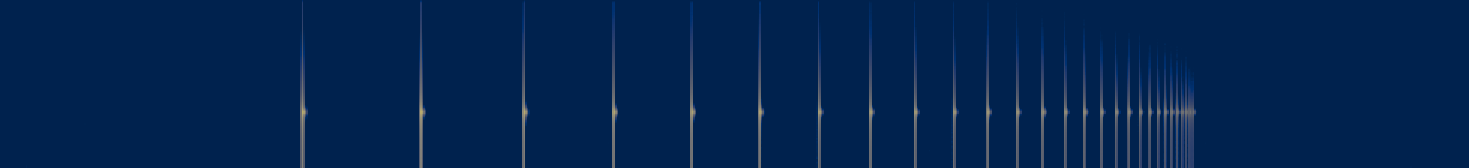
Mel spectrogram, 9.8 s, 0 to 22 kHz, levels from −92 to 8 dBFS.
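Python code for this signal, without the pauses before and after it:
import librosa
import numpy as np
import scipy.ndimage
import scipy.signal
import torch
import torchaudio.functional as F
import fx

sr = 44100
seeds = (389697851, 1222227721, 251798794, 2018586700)

y = fx.bouncing_ball(sr, first_gap_s=0.79, ratio=0.87, hz=1540.0, decay_ms=26.0, level_db=-4.5)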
